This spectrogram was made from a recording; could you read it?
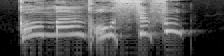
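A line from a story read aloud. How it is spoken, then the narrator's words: Exclaimed. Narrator (French): s'écria Madame Maxime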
